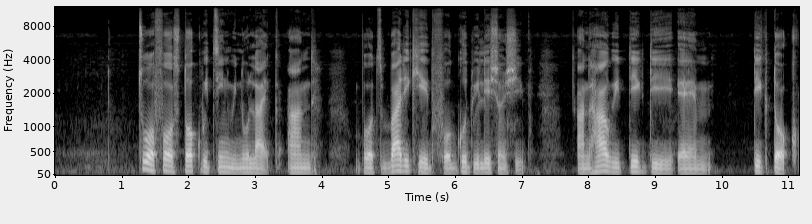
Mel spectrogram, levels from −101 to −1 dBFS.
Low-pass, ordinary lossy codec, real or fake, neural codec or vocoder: none; none; real; none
